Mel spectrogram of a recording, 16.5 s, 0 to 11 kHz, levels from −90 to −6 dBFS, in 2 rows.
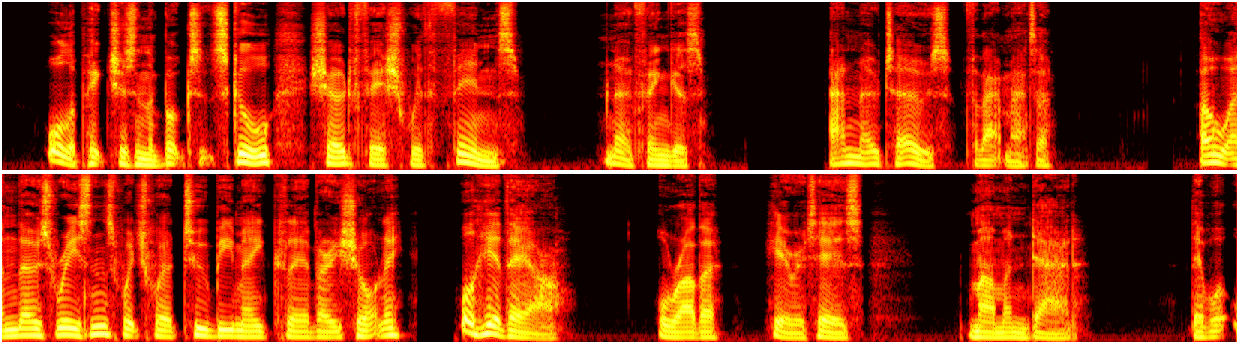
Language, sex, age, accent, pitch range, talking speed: English, male, 40-59, British, 100-135 Hz, 170 wpm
